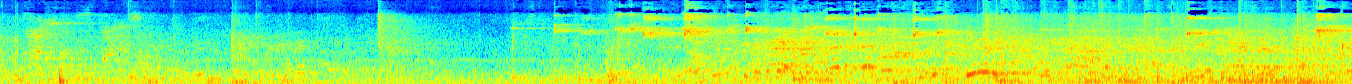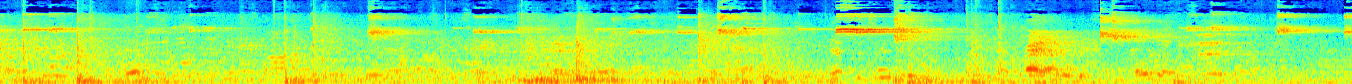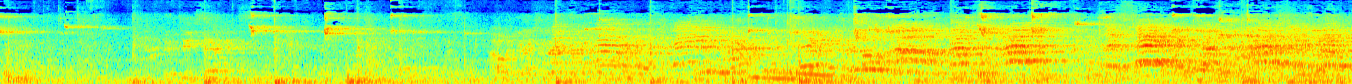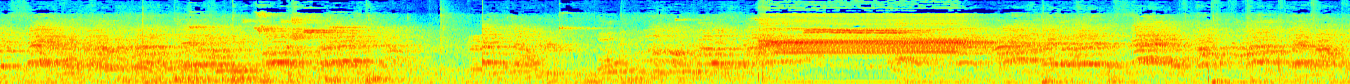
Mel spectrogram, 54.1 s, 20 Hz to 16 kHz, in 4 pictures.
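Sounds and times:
sneaker squeaks: 0:05.0 - 0:23.6, 0:24.4 - 0:40.4, 0:41.9 - 0:44.4, 0:45.9 - 0:51.1
voices calling out: 0:45.3 - 0:54.0
scoreboard buzzer: 0:48.1 - 0:50.5.

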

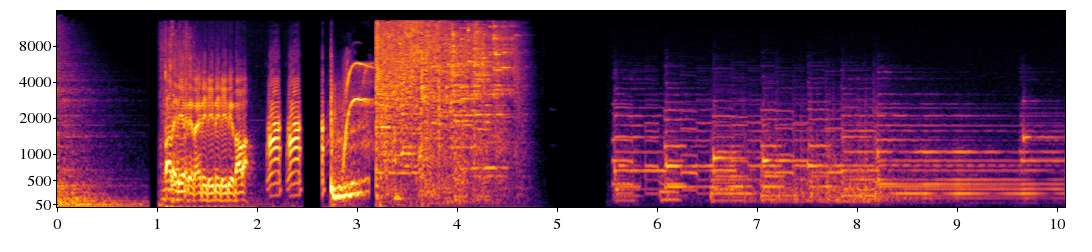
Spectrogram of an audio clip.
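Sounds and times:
glass breaking crash: 0:03.2 - 0:04.9.

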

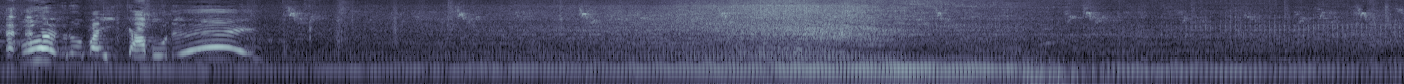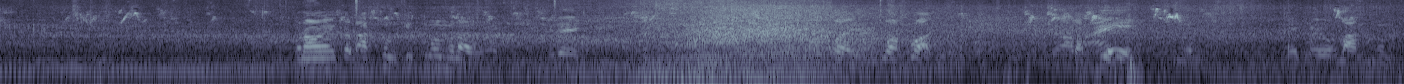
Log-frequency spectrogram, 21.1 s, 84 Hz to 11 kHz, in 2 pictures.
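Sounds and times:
vehicle driving past: 0:02.1 - 0:12.8, 0:13.6 - 0:18.0.

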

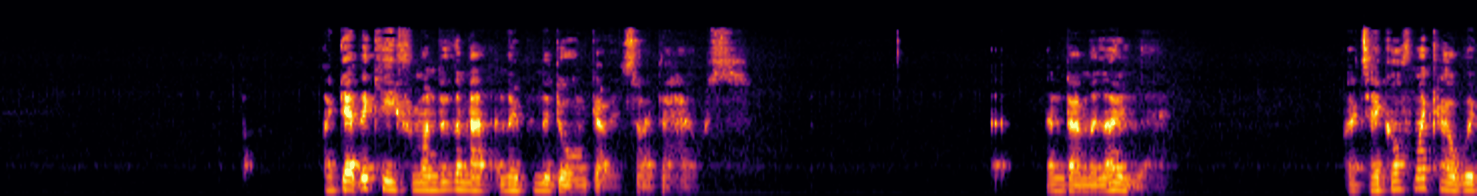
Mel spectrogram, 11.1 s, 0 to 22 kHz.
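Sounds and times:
person speaking: 0:02.4 - 0:05.8, 0:07.4 - 0:08.9, 0:10.0 - 0:11.0.

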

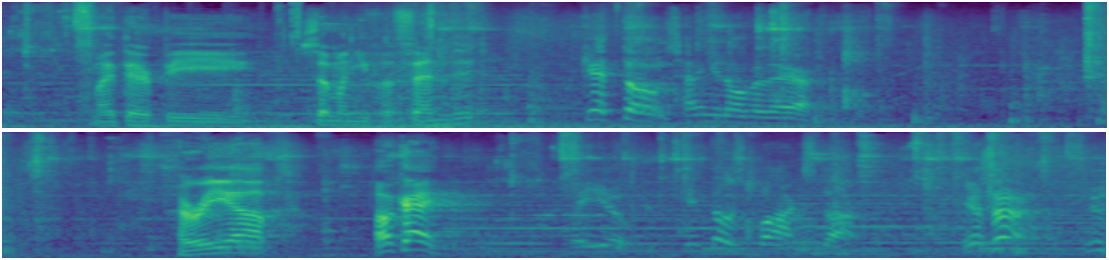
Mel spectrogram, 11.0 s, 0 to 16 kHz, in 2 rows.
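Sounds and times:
footsteps: 0:00.0 - 0:11.0.

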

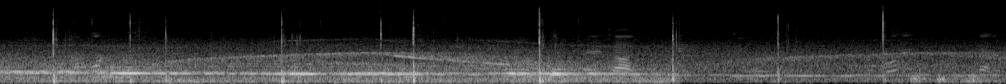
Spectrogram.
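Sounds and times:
siren wailing: 0:00.0 - 0:10.0
soccer ball being kicked: 0:00.5 - 0:03.1, 0:03.8 - 0:04.6, 0:05.4 - 0:05.6, 0:07.7 - 0:08.0.

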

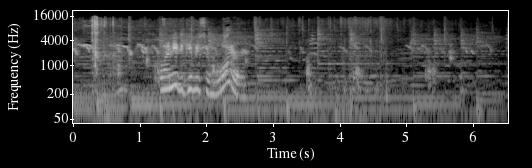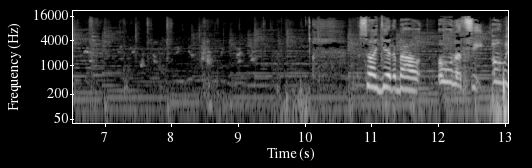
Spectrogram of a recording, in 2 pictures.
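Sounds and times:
chickens clucking: 0:00.0 - 0:12.6
quiet background music: 0:00.0 - 0:13.0.

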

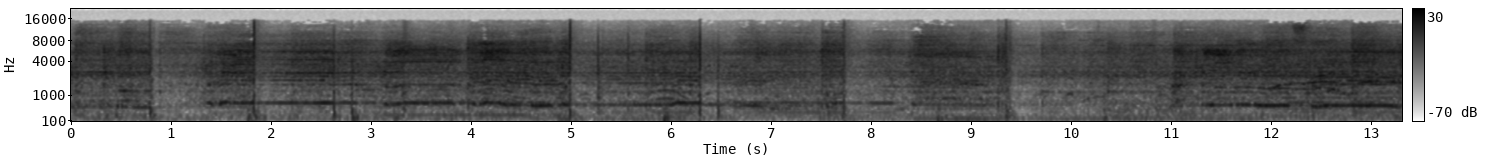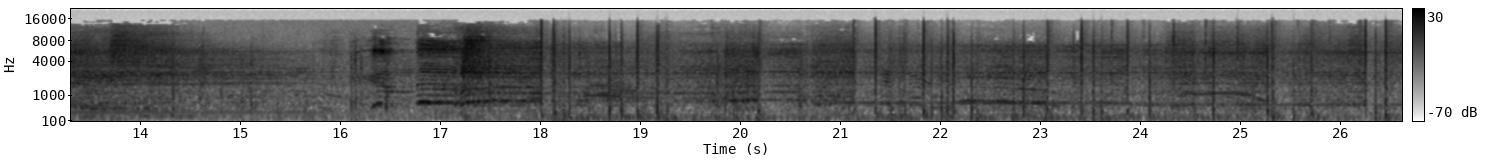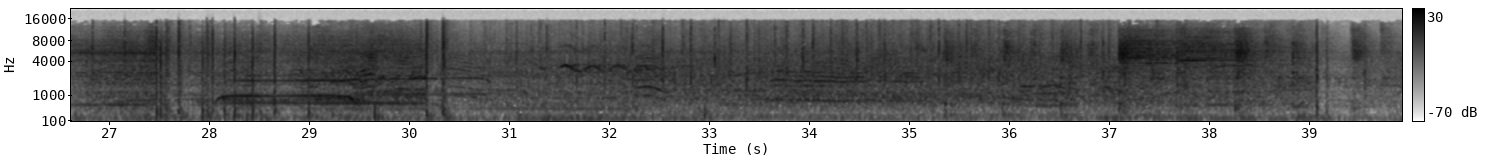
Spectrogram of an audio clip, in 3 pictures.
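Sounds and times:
fireworks bursting and crackling: 0:00.0 - 0:39.9
loud music: 0:00.0 - 0:39.9.

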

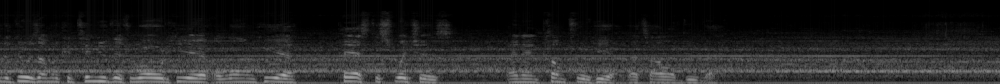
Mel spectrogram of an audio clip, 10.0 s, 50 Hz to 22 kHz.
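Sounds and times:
mid-pitched whine: 0:00.0 - 0:10.0
model train electrical hum: 0:00.0 - 0:10.0.

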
